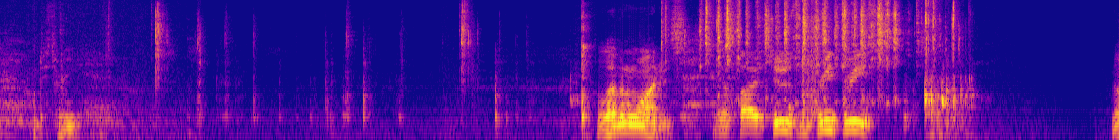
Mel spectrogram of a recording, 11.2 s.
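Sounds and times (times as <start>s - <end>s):
speech: 0.3s - 1.2s, 6.0s - 8.8s
dice clattering: 1.6s - 2.1s, 4.6s - 5.1s, 6.6s - 9.8s.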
